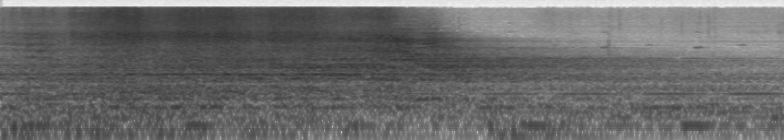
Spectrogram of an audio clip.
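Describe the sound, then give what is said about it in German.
A train approaches and rushes past very close in an unlit space beside a platform. A loud, steady roar and rumble carry a bright hiss that cuts off partway through, leaving a lower, fading rumble. “Ein Zug näherte sich und fegte haarscharf an mir vorbei.”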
